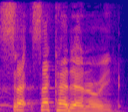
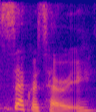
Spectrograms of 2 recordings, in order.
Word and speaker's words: secretary: When you are addressing your yesterday I heard secretary. I said, yay. But that's the correct way to pronounce it. What? Secretary. Secretary. Yeah, it's not secretary. The last T didn't come.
